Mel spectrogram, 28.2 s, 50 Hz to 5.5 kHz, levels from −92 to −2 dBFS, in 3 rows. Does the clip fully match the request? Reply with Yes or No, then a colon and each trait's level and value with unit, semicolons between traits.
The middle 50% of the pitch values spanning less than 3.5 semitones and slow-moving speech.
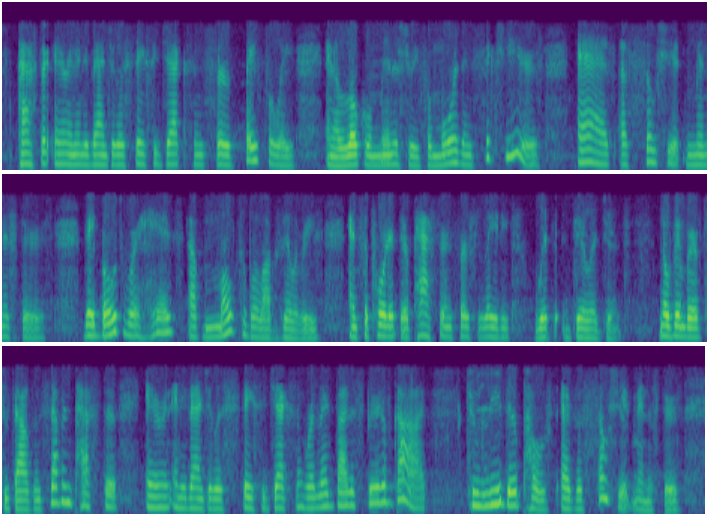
Yes: average, 2.7 semitones; slow, 125 wpm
